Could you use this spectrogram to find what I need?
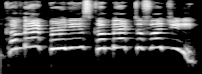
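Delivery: put-on high, loud, slow child's wail; shrill-free high toddler call, loud and drawn out; toddler screaming. A narrator's reading. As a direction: scream it like a little boy calling birds. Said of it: "was screaming".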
